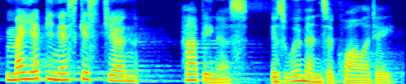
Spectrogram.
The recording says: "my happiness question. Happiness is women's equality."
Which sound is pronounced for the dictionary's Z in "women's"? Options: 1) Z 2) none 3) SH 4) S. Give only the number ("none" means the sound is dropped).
1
